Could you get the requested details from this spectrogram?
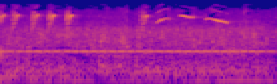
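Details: Brown-throated sunbird giving thin, very high sharp notes in a quick series, followed by a few high descending slurred whistles, over a steady low electrical hum.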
